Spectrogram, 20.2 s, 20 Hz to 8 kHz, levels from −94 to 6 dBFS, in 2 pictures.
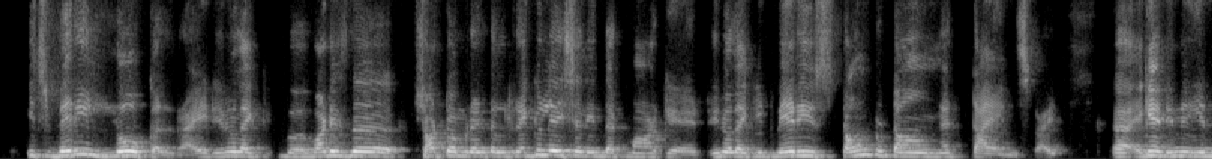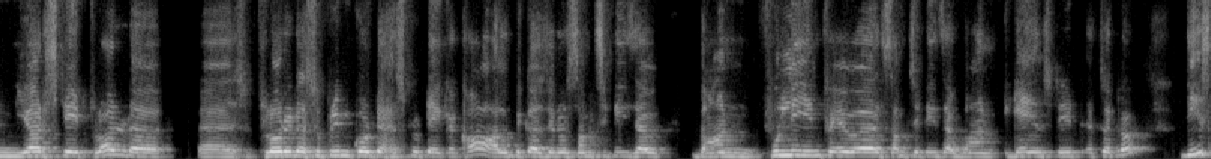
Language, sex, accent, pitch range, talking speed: English, male, Indian, 190-230 Hz, 185 wpm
